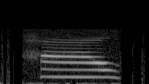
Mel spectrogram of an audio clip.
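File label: "haau1", Cantonese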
